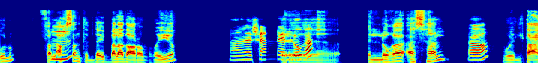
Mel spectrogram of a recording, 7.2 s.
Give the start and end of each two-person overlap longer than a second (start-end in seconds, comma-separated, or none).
none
